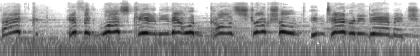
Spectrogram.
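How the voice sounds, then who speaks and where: Over clear background music, a squeaky put-on character voice talks at a moderate pace. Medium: actual play. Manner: bossy, emphatic.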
